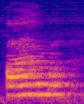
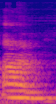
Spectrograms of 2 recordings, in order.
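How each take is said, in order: First: Two separate words are said in full. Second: The words are merged into one short syllable. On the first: The speaker calls it wrong. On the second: The speaker calls it right.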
